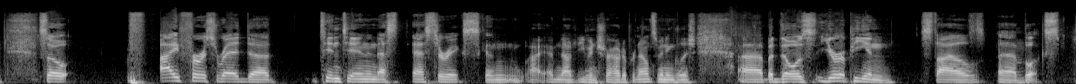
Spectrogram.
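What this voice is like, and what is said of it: French Canadian accent. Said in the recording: “as you can tell by my strange accent, I'm a French Canadian”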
